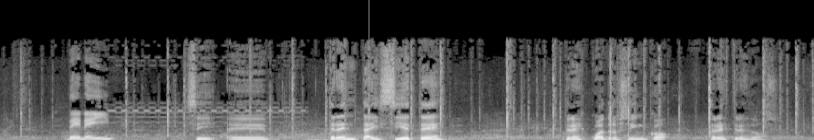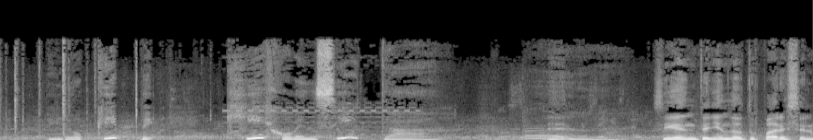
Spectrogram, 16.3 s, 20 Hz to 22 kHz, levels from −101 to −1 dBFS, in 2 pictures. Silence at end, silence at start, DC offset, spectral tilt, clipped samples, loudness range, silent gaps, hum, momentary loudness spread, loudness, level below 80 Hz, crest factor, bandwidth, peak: 0 s; 0 s; under 0.1%; -4.5 dB/octave; under 0.1%; 7 LU; none; none; 21 LU; -17 LUFS; -38 dBFS; 18 dB; 16 kHz; 0 dBFS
